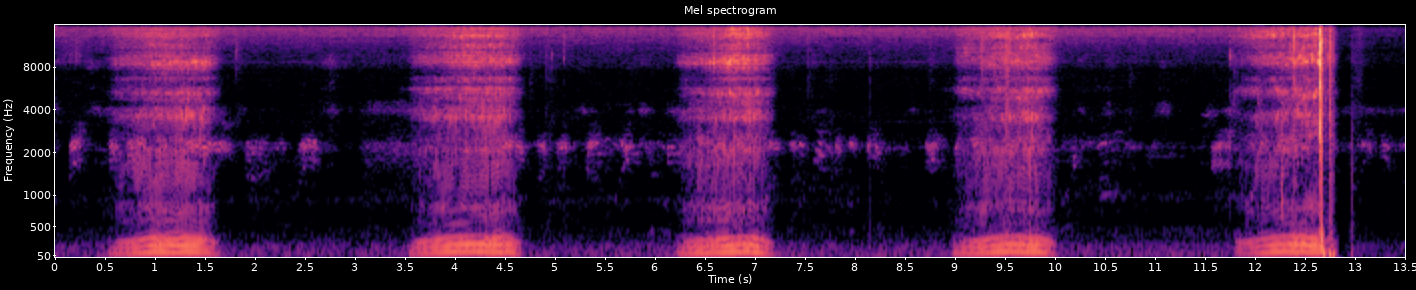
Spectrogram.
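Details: Snoring in an adult woman (the recorder's mother) asleep: loud, low, rattling snores on each breath in, about five, roughly 20 breaths a minute.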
